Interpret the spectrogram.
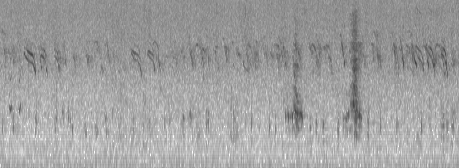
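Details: Chickens giving many thin high peeps throughout, broken by two louder harsh squawking clucks around the middle of the recording, over constant low background noise.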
